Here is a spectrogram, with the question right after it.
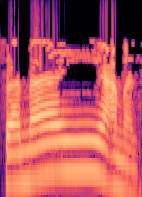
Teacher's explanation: الخطأ أن يقول الإنسان فمن يعمل فيمط فتحة الميم · Term: التمطيط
